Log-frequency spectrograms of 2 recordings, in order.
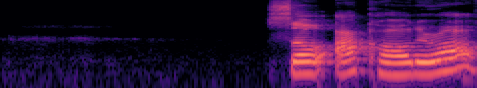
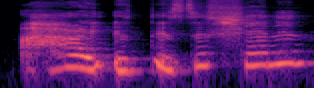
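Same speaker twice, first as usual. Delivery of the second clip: mimicking Peach; 10 semitones higher, 4 dB quieter than usual.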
